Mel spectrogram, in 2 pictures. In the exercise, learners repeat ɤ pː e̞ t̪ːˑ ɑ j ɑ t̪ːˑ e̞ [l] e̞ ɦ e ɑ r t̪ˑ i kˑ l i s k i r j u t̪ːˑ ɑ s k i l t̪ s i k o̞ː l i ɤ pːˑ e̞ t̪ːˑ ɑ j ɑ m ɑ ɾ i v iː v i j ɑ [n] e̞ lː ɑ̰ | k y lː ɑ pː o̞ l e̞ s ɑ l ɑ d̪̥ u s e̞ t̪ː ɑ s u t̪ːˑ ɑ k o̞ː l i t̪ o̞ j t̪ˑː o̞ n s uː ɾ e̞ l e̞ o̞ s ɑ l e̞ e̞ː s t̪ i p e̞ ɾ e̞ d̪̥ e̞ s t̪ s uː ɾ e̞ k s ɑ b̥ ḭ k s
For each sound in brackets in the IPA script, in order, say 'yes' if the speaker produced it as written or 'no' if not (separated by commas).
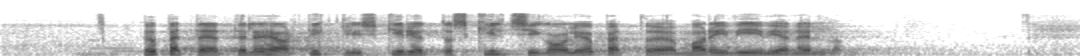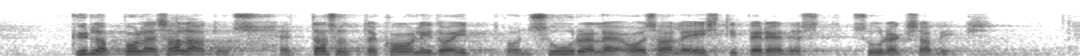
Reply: yes, yes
